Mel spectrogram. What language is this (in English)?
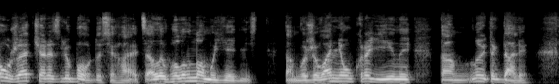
Ukrainian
